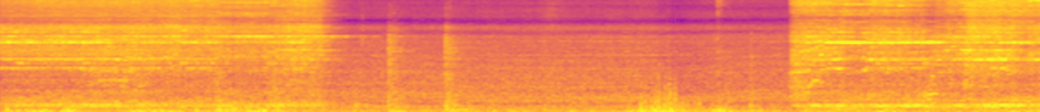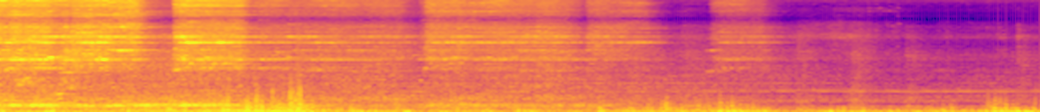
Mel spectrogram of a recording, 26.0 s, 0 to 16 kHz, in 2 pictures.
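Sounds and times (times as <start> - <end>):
locomotive wheels squealing on rails: 0.0 - 4.7, 9.8 - 24.5.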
